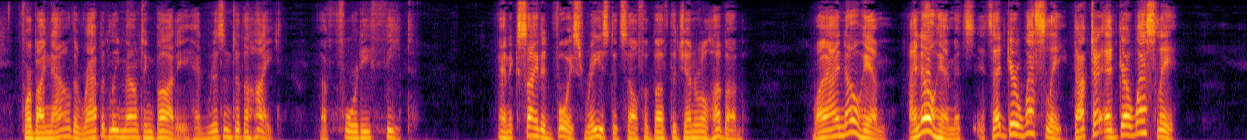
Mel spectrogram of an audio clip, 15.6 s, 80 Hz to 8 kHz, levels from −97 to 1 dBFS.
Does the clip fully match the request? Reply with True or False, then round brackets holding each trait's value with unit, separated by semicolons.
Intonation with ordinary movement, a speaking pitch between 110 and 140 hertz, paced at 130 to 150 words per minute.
True (4.1 semitones; 135 Hz; 140 wpm)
